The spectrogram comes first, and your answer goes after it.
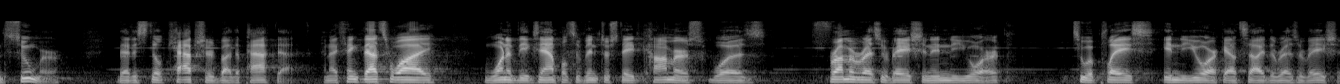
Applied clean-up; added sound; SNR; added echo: neural separator model SepFormer DNS4.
